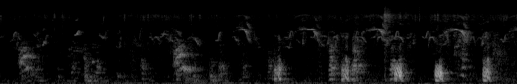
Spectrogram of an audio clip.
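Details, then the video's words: Mother hen with 31 newly hatched chicks giving short broadband clucks at an irregular pace, with many high, thin arched peeps from the chicks throughout. "31 newborn cute chickens with mother hen"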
